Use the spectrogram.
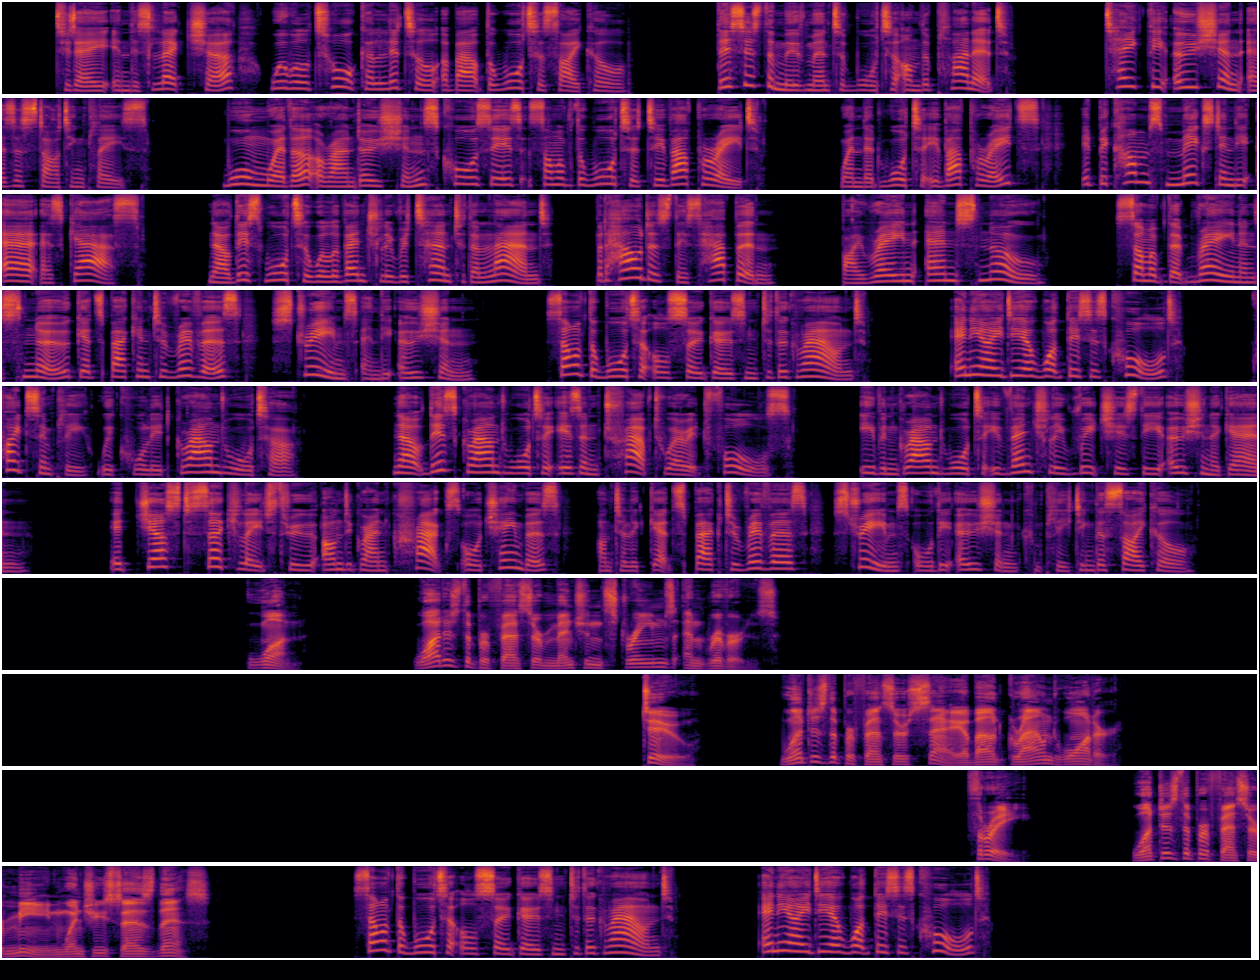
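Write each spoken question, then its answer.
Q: What does the professor say about groundwater?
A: It isn't trapped; it circulates underground and eventually reaches the ocean again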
